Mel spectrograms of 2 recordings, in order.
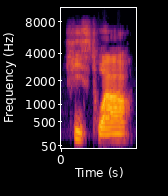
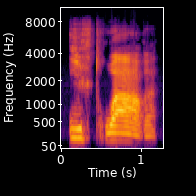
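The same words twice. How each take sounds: First: The initial H is pronounced aloud. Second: The initial H is silent. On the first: The speaker calls it wrong. "we don't say histoire" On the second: The speaker calls it right. "it is homme, histoire"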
